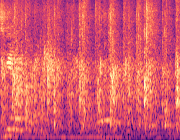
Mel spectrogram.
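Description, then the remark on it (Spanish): A church audience claps for God in a dense, steady wash of applause, loud and continuous, with voices calling out faintly beneath it. “Alguien aplauda al ese Dios real.”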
